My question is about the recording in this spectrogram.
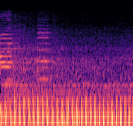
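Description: Motorcycle engine idling close by, a fast, even thumping.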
